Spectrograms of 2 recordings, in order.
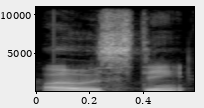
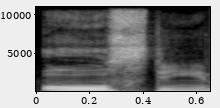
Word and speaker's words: Osteen: Googling on this Joel Osteen Olsteen I'll call him Olsteen just to piss everyone off yeah people kept commenting that on the video I didn't notice you were saying that I know I was saying it wrong the whole time but uh uh he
